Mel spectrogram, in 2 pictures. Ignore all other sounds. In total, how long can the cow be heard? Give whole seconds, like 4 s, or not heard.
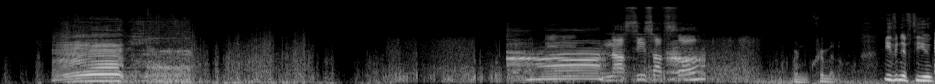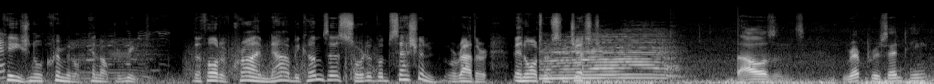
7 s.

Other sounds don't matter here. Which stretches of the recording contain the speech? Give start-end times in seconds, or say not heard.
7.9-15.4, 16.7-18.6.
